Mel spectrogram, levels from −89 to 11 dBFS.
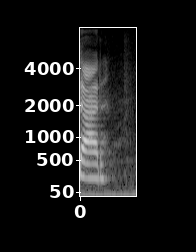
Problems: none marked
